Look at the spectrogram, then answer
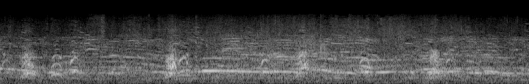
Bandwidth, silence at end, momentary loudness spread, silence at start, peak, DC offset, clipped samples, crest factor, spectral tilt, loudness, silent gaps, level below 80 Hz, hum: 11.5 kHz; 0 s; 6 LU; 0 s; -2 dBFS; under 0.1%; under 0.1%; 20 dB; -3 dB/octave; -22 LUFS; none; -56 dBFS; none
